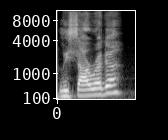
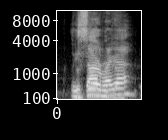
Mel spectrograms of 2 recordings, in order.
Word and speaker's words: Lizárraga: Lizárraga. Lizárraga. – Yeah. Yes, you have to say it that way, man, because if I try to roll the R's like you, I'm going to mess it up.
